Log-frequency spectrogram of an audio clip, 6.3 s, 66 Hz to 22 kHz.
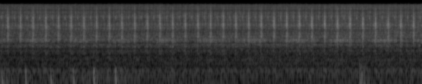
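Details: Engine idling before adding Lucas heavy duty oil stabilizer and engine oil stop leak with oil and filter change; sharp light tick about 2.5 per second over steady idle; valve lifter ticking, cause suspected, not confirmed.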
